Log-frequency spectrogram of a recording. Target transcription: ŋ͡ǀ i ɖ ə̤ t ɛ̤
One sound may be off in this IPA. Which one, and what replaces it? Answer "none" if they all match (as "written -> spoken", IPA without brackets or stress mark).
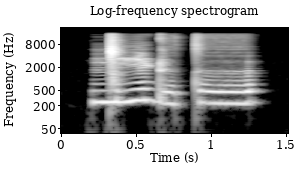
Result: ɛ̤ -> ə̤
